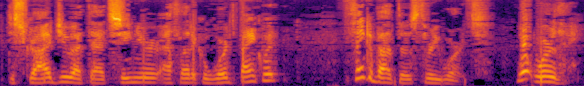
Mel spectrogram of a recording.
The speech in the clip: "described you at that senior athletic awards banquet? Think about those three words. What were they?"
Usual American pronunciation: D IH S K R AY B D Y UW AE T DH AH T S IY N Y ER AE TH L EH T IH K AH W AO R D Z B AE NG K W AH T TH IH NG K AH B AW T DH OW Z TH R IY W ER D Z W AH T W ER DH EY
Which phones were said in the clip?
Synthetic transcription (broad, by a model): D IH S K R AY B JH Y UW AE T DH AH T S IY N Y ER AE TH L EH T IH K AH W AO R D Z B AE NG K W AH T TH IH NG K AH B AW T DH OW Z TH R IY W ER D Z W AH T W ER DH EY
